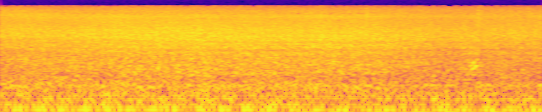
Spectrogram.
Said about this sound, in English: And then down below, if I lean over the railing, I can hear the sea, the water of the sea.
